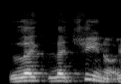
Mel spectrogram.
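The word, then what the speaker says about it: Leccino: It's probably this lecino.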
